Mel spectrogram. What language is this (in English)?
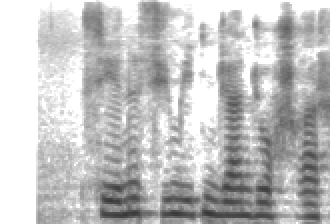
Kazakh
